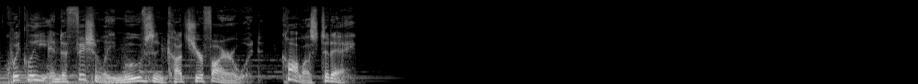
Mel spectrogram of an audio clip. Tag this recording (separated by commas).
Music, Speech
